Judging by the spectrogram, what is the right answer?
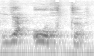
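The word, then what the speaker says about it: yaourt: والاكزامبل بتاعنا ياورت، ياورت، ياورت يعني زبادي، ياورت، ياورت. خدتوا بالكم الاو يو نطقتها ايه؟ او، يبقى الاو هي او والاو هي بتنطق او. اوكي، فهذه ياورت.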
